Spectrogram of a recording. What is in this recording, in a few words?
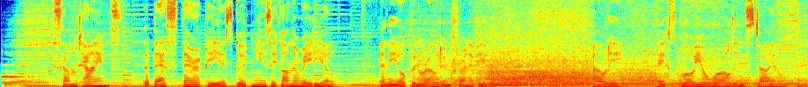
english american automotive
